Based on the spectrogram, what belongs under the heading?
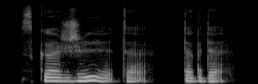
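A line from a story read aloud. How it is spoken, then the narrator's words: Muttering. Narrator (Russian): пробормотал он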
